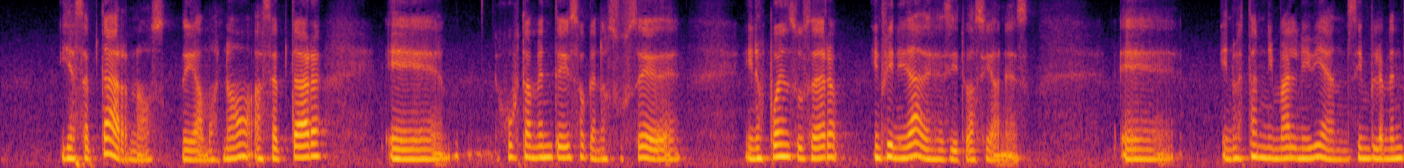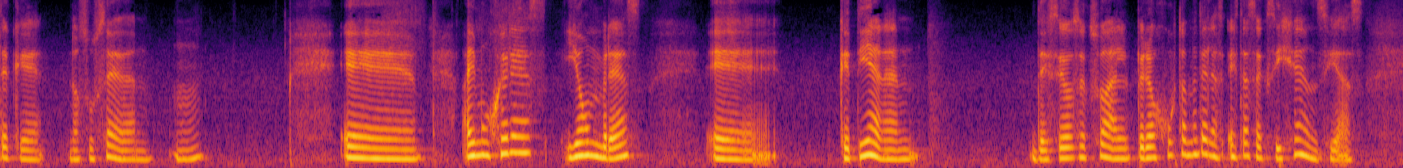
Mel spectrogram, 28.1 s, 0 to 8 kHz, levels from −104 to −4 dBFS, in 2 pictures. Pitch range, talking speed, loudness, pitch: 170-210 Hz, 100 wpm, -24 LUFS, 185 Hz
